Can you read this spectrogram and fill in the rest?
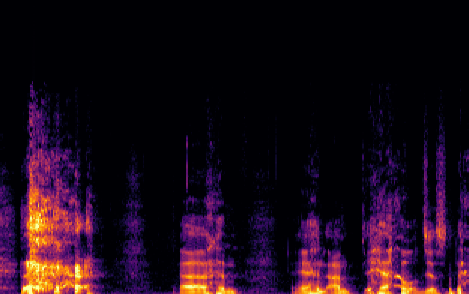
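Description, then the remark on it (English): A loud, harsh coughing fit erupts at the start, a few rough bursts run together, followed by short stretches of a man's voice. “I'm coughing.”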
